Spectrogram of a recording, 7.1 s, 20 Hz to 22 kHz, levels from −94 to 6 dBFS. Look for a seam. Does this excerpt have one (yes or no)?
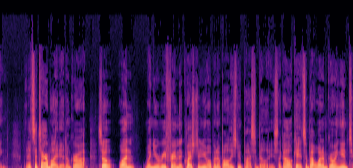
yes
